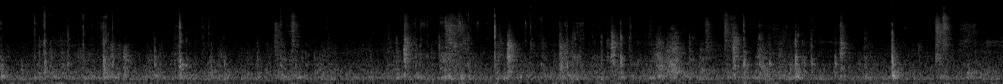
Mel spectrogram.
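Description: Faint scattered clicks and light scrapes of handling as fingers move over a power amplifier's back panel and its fuse holder, over a low hum.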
